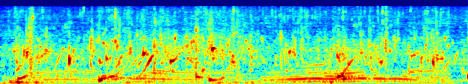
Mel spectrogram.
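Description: Fish splashing at the surface of a pond as they take floating feed pellets, with many small irregular splashes over a steady low hum.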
